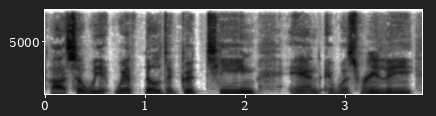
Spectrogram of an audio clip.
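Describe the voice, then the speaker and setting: German-accented man, halting speech. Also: medium pitch, dark tone, no room sound, clean studio sound. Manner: halting, many fillers and restarts. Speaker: guest attorney. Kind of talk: studio interview. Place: TV studio.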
